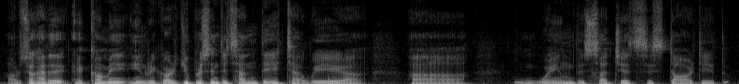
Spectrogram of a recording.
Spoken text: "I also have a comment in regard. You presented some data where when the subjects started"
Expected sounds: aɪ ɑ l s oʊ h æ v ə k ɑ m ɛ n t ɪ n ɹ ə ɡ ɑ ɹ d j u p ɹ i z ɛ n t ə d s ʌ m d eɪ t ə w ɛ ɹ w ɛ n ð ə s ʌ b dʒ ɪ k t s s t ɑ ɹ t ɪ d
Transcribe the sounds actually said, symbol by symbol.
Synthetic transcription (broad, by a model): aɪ ɑ l s oʊ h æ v ə k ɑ m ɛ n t ɪ n ɹ ə ɡ ɑ ɹ d j u p ɹ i s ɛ n t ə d s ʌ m d eɪ t ə w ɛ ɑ w ɛ n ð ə s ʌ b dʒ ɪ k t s s t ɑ ɹ t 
